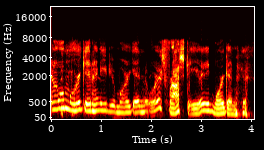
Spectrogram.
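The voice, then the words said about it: Coddling voice imitating sports fans. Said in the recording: “do an impression now of the Frost fans? ... It's a voice of coddling.”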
